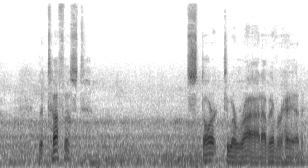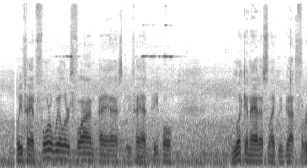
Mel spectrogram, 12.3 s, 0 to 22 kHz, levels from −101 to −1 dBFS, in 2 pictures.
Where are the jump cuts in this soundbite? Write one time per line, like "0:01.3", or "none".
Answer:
0:06.3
